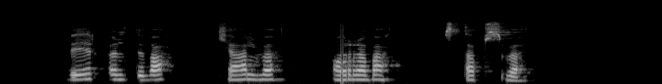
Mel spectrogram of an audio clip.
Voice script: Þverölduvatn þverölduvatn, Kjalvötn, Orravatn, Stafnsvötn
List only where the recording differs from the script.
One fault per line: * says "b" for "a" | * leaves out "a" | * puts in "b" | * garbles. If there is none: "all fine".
* leaves out "þverölduvatn"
